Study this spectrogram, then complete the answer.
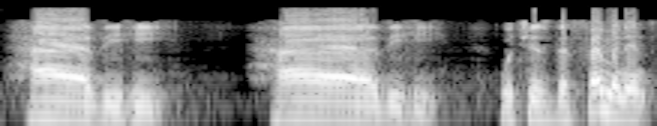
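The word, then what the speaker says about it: hadhihi (هذه): Yani, this word is pronounced hadhihi, hadhihi, with a long vowel.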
